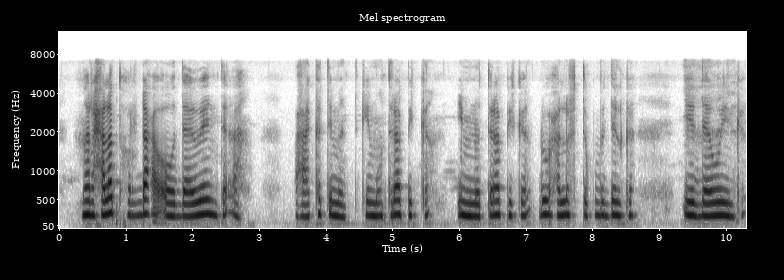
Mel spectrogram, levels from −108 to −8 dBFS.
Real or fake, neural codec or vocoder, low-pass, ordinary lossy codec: real; none; 7.2 kHz; none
